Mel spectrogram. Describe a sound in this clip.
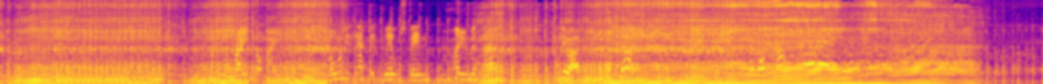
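A small two-stroke engine revs loudly and splutters close by.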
